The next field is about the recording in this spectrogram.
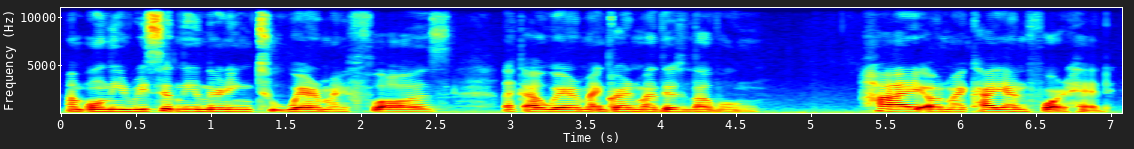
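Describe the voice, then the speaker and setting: A woman from Sarawak, Malaysia, performing a spoken word poem in a measured, deliberate way, pausing between phrases. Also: medium pitch.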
